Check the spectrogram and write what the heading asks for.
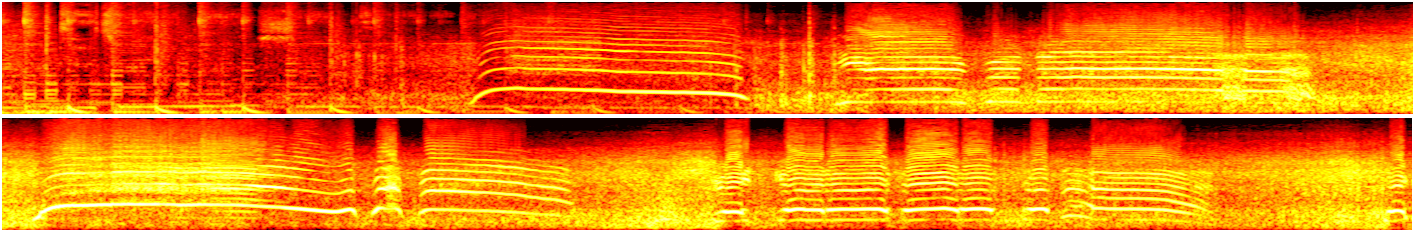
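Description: A person's high-pitched voice calling out in long drawn-out whoops and shouts over rushing wind noise. Electronic dance music fades out in the first two seconds.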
